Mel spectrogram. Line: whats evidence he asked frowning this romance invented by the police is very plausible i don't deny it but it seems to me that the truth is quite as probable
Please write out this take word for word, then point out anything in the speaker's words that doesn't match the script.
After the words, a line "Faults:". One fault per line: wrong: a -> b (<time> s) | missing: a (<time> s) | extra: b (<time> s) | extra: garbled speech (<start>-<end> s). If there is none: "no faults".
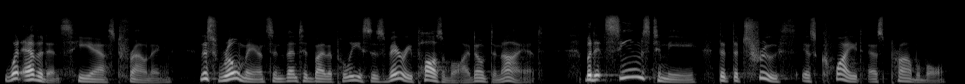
what evidence he asked frowning this romance invented by the police is very plausible i don't deny it but it seems to me that the truth is quite as probable
Faults:
wrong: whats -> what (0.0 s)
